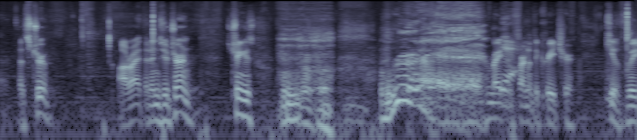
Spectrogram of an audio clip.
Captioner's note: roars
